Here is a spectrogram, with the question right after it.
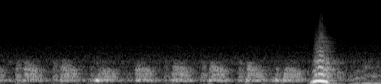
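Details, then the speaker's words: Fetal heartbeat on ultrasound at 12 weeks of pregnancy: fast, regular whooshing at 167 beats a minute, normal rate, broken by loud thumps from active fetal movement; fetal heartbeat with movement artifact. "прыжок нормальное сердцебиение просто в момент активных движений плода всякие призвуки от движений идут 167 ударов в минуту частота сердечных сокращений это норма"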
